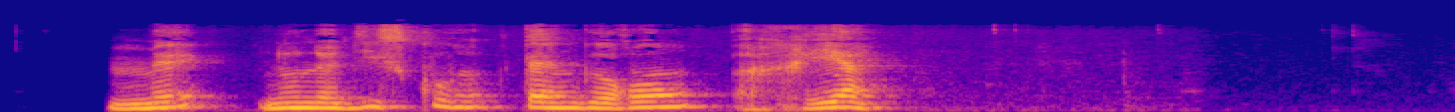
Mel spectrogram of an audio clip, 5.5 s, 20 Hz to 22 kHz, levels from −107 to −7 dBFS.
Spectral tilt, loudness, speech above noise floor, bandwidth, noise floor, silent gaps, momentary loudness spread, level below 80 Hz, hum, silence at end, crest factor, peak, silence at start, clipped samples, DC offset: -6 dB/octave; -27 LUFS; 54 dB; 9.2 kHz; -80 dBFS; none; 8 LU; -70 dBFS; none; 2.1 s; 18 dB; -10 dBFS; 0.4 s; under 0.1%; under 0.1%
